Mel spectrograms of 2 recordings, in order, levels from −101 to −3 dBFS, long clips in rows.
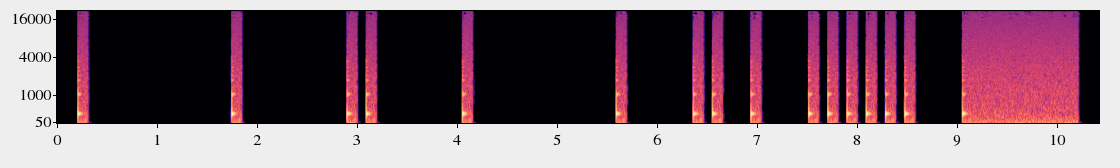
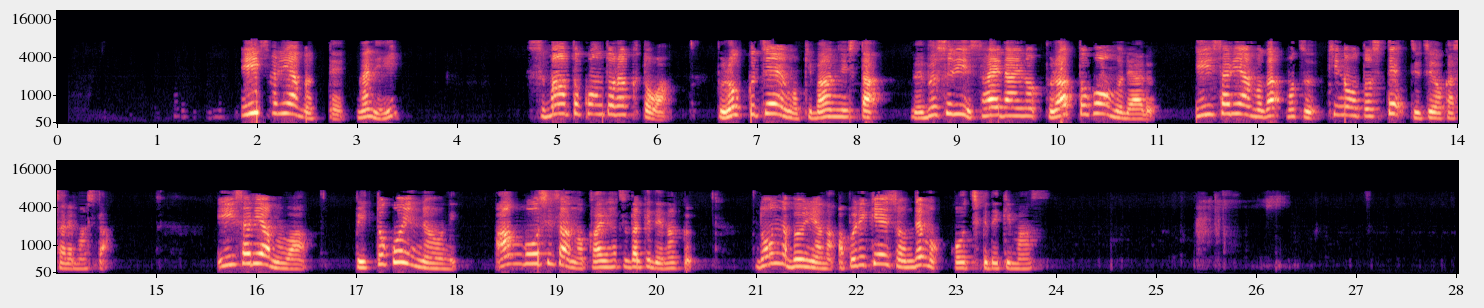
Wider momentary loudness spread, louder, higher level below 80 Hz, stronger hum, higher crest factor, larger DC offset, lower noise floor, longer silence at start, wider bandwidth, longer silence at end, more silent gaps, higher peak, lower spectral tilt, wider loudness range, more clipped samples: second, 9 LU vs 14 LU; second, -20 LUFS vs -16 LUFS; first, -38 dBFS vs -58 dBFS; neither; about the same, 22 dB vs 18 dB; neither; about the same, -87 dBFS vs -84 dBFS; second, 0.2 s vs 1.85 s; first, over 20 kHz vs 7.6 kHz; second, 0.2 s vs 4.25 s; neither; about the same, 0 dBFS vs 0 dBFS; first, -5 dB/octave vs -3.5 dB/octave; about the same, 5 LU vs 6 LU; neither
